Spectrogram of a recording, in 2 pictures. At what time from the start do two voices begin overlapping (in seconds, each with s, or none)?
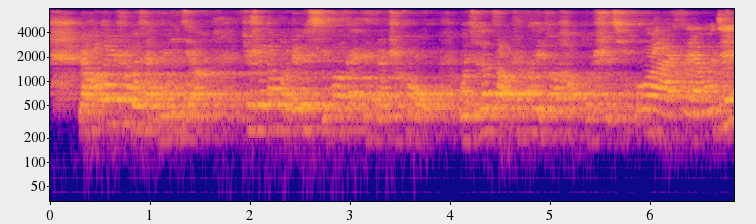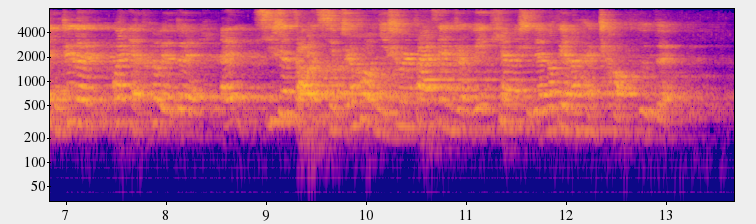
none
